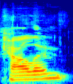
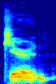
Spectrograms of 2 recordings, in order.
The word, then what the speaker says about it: Kieran: Why would he even say it like that, Kaolán? Is it Kieran? Oh, my gosh. It's Kieran.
